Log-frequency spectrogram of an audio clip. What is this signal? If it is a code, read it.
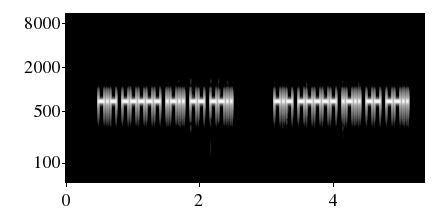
Morse code, heard as a keyed tone, about 40 wpm, 700 Hz. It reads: K0LMZ K0LMZ
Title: USA Call Signs - 5 Characters - Repeated 3x - 40wpm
